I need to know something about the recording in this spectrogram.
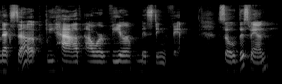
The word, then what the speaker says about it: Veer: taking up space in your house so this Veer fan I believe that's how you pronounce it the brand is v-e-e-r vir so it's a misting fan so essentially what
